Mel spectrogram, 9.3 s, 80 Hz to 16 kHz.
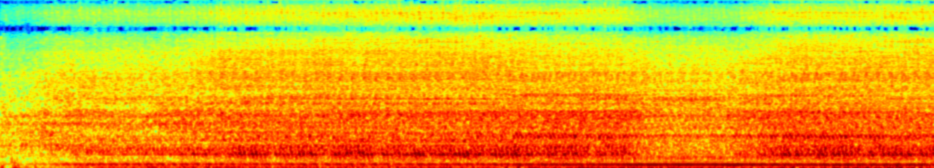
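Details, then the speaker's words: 2006 Toyota Highlander 3.3 L V6 just after a water pump replacement, restarted while drawing in coolant: smooth, even idle with a steady low hum and no ticks, misses or knocks, firing cleanly; normal idle. "Sounds good, she's running good, she's firing good."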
